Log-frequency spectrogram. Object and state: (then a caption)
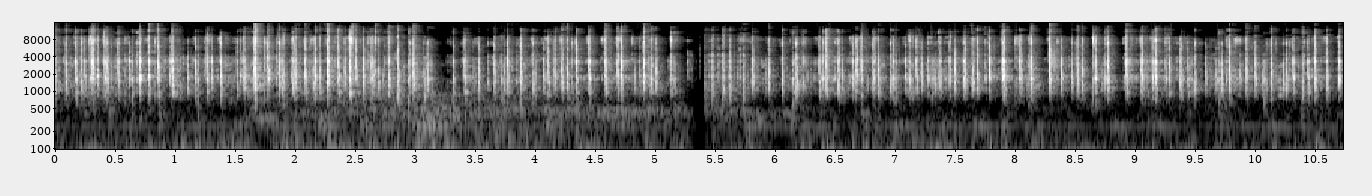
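Mechanical keyboard with ABS plastic keycaps. A Keychron K4 compact mechanical keyboard with Gateron Yellow switches, grey and orange ABS plastic keycaps and a plastic and metal case, resting on a desk mat, is typed on continuously with the fingertips of both hands. Dense, bright clacks with short, clipped decay run through most of the clip. There are two brief pauses, near 3 seconds and 5.4 seconds.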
